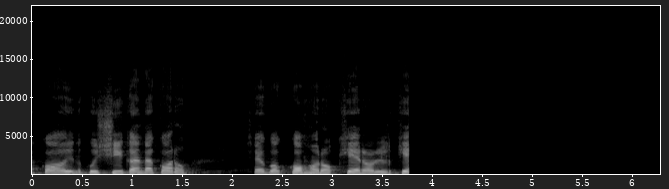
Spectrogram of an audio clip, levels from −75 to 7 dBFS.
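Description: At 2.19 to 2.23 s, the speech drops out for about 21 ms. This is likely a Bluetooth dropout: one late packet was discarded, then playback resumed.

From 3.76 s, the speech cuts out and never returns. This is likely an audio dropout to silence: the input was lost, leaving silence without room tone.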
